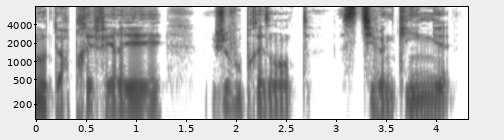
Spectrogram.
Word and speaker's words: Stephen: Je vous présente Steven King. Je dis Steven parce que c'est la prononciation anglophone et parce que je me la raconte aussi en disant Steven.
